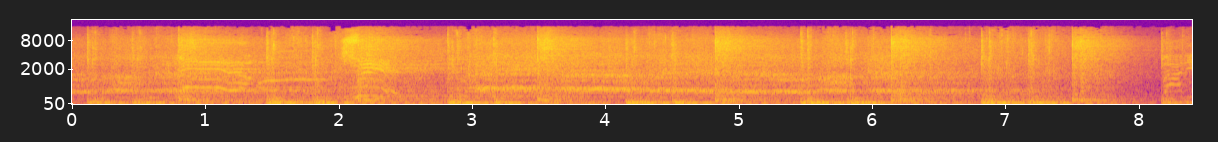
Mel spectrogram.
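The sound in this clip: A huge rock concert crowd stomping and clapping in time: heavy thuds and claps return in a steady repeating beat, with many voices shouting and singing along throughout.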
